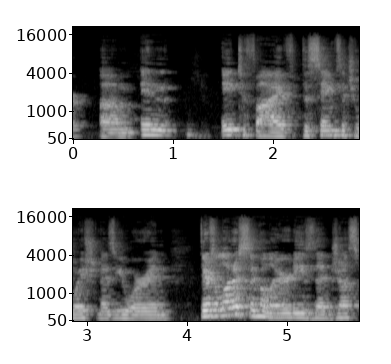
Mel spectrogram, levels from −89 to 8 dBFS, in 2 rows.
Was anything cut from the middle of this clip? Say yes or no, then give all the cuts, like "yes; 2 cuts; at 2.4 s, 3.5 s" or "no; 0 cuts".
no; 0 cuts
